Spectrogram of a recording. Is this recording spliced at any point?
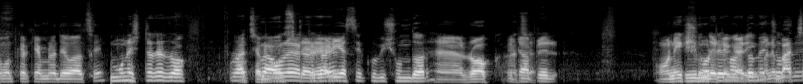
yes; 1 cut; at 1.1 s

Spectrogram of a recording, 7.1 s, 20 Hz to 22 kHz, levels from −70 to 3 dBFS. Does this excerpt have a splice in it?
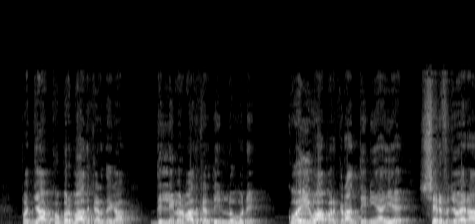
no; 0 cuts

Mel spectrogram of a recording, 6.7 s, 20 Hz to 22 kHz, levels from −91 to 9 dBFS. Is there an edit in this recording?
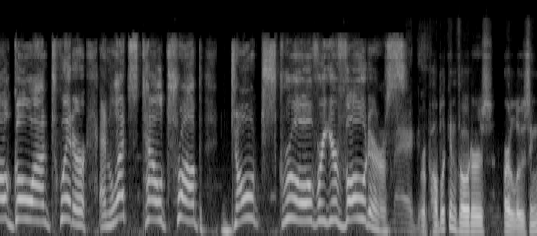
yes; 1 cut; at 5.2 s

